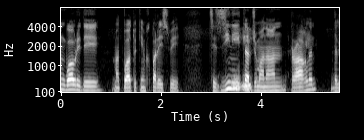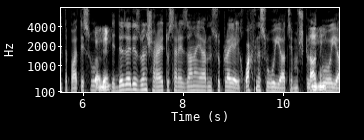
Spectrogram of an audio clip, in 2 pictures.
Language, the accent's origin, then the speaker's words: Pashto; Afghanistan; moved away; زه هم افغان یم، راغلی یم دلته ژوند کوم.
